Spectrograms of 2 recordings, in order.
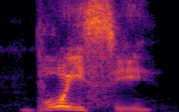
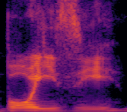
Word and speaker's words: Boise: I do have a guest with me today, Anthony Boyd Remodeling and Construction, out in beautiful Boise, not Boise, Boise, Boise.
